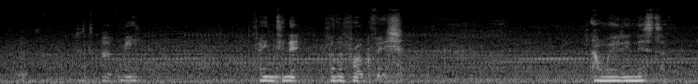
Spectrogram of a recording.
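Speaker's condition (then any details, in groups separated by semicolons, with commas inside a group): No condition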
